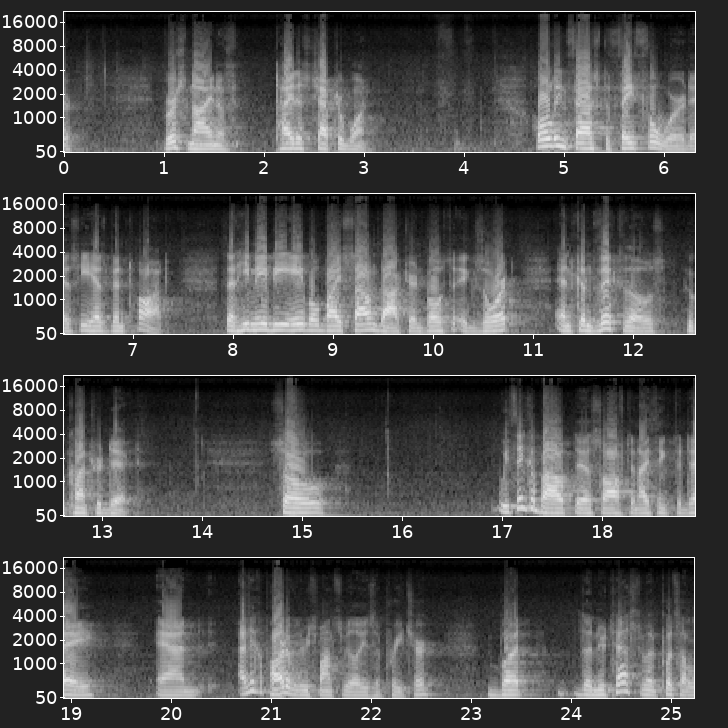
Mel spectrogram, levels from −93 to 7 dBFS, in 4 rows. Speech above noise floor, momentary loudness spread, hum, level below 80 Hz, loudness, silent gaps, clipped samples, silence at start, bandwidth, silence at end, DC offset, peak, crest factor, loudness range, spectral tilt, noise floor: 36 dB; 13 LU; none; -48 dBFS; -12 LUFS; none; under 0.1%; 0 s; 13.5 kHz; 0 s; under 0.1%; 0 dBFS; 12 dB; 6 LU; -7 dB/octave; -47 dBFS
